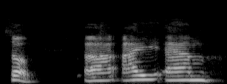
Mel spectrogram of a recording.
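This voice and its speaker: Young Bangladeshi-born founder, fairly high voice, rambling and casual, forever tacking on "right?". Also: male voice, steady tone, very slow, a bit bright, highs cut off. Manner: loose, repeats "right?" and restarts often. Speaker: token project founder. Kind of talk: live audio AMA talk. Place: Luxembourg.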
